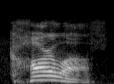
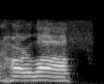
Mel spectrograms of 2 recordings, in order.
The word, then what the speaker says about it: Karloff: knew Boris Karloff yeah remember Karloff that's the correct pronouncing pronunciation not Harlow not harloff Carlos Nicole question number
